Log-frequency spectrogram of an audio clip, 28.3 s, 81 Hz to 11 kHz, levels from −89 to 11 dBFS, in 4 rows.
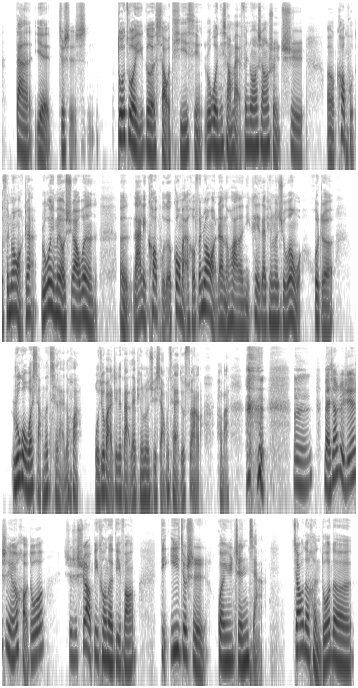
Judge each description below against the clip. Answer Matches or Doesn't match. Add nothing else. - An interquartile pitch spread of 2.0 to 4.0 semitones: Doesn't match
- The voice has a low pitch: Doesn't match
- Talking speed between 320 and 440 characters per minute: Doesn't match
